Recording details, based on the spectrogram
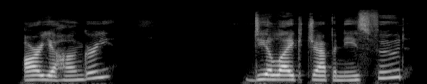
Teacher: I'm only writing wrote as rota to emphasize the literal pronunciation. The word you often becomes ya in informal spoken English.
